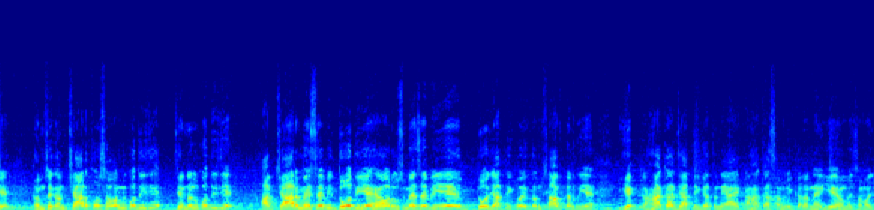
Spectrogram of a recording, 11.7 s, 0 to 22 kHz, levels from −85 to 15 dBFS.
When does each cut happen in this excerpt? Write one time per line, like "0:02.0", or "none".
none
